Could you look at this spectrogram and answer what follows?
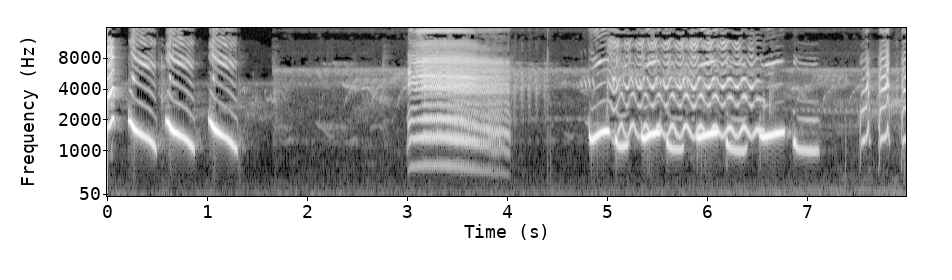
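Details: Laughingthrush singing in many voices with a female calling: three quick falling whistled notes, a harsh buzzy harmonic burst, then a long warbled, wavering phrase and a few sharp upswept notes.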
